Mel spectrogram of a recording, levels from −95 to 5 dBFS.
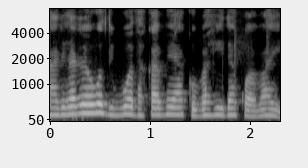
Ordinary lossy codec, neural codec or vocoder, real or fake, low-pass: none; none; real; none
